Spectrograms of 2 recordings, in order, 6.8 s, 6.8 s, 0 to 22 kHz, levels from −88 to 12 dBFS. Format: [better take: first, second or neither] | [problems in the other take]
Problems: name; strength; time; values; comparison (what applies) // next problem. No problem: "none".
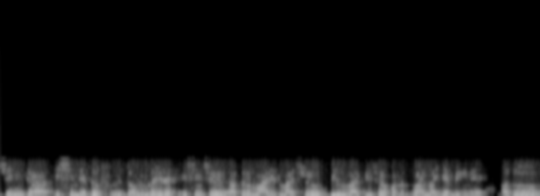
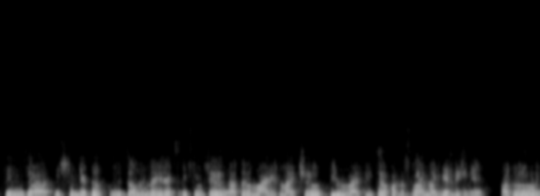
first | noise reduction (neural mask model DeepFilterNet 3)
